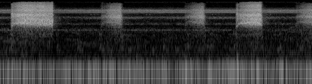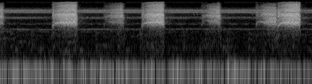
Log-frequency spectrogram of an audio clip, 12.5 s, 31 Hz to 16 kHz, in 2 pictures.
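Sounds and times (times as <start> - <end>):
juvenile Tyto alba calling: 0.2 - 1.2, 2.0 - 2.6, 3.7 - 6.6, 7.2 - 10.8, 11.4 - 12.4.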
